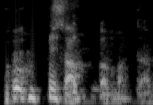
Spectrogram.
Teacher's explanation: So H was properly pronounced. This is very important, We call it aspirate in Pali.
